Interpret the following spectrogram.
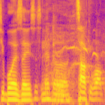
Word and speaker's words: Azazus: It's your boy Azazus at the Talk Your Walk podcast.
